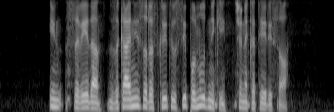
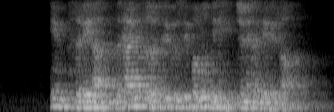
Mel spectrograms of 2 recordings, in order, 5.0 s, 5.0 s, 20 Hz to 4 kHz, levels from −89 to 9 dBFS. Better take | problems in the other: first | room echo; dies away in 1.3 s

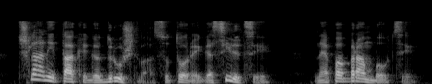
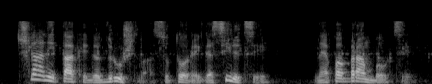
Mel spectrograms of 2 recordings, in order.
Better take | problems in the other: first | noise reduction (neural separator model SepFormer DNS4)

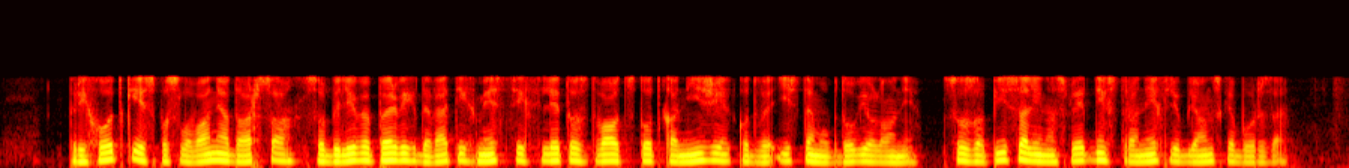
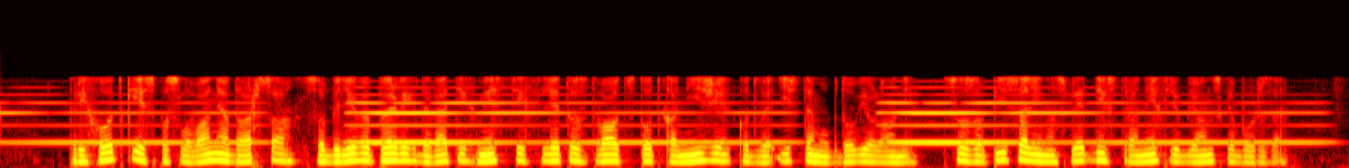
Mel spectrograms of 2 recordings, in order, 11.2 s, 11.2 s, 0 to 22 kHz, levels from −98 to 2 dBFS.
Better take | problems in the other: first | background sound (Wind instrument, woodwind instrument); 8 dB below the speech

